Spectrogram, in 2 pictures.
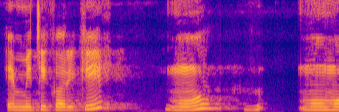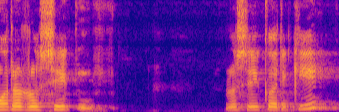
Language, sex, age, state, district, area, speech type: Odia, female, 30-45, Odisha, Puri, urban, spontaneous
